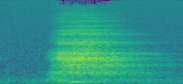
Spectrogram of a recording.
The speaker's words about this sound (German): Setz dich möglichst entspannt hin und dann atme jetzt nochmal dreimal tief ein und aus. Einatmen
